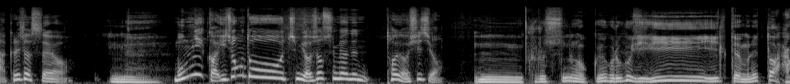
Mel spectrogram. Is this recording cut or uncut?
cut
